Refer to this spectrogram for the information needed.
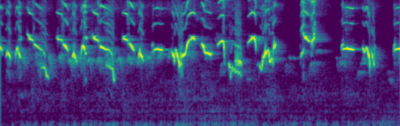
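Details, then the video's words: Oriental magpie-robin song for luring caged birds into song: continuous rapid stream of varied whistled and chattering notes, bright and high, with short breaks near the end. "Pancingan burung kacer agar cepat gacor"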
